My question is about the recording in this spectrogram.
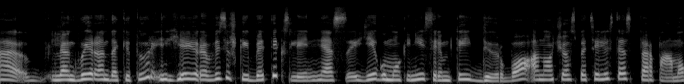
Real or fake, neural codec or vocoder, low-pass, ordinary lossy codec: fake; codec, 44.1 kHz, 7.8 kbps, Pupu-Codec; 14.4 kHz; Opus, 24 kbps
